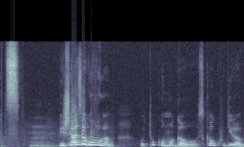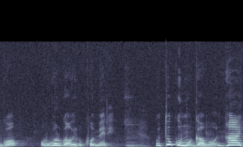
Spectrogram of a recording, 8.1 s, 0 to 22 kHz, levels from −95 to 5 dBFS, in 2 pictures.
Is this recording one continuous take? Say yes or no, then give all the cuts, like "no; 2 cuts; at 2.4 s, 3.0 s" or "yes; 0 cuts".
no; 1 cut; at 1.9 s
